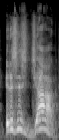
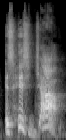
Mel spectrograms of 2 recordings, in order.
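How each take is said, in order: First: "is" hit hard with a falling tune; stress on is. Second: "his" drawn out slowly on a rising tune; stress on his. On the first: Correcting himself to viewers, pressing "is" hard. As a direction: punch "is" in "It is his job". Restating it is his duty. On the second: Insisting to viewers it was his job, stress on "his". Hammering home the counselor's duty. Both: Real, not acted.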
